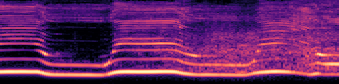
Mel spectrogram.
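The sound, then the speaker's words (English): A European-style two-tone police siren wails steadily, stepping back and forth between a higher and a lower pitch about every half second. It is loud and rich in overtones, with no talking. “Now, that sounds intense, but remember, it was done with those adorable European sirens.”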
